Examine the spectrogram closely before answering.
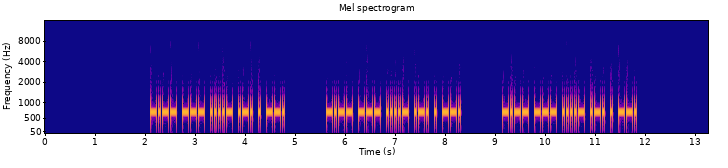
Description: Morse code, heard as a keyed tone, about 30 wpm, 700 Hz. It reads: YO4REG YO4REG YO4REG
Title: DXCC-100 Call Signs - 6 Characters - Repeated 3x - 30wpm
